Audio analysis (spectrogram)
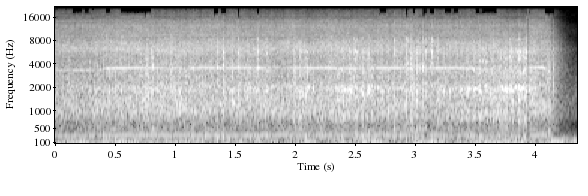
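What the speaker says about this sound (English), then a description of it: "5/8 wood drill, I think it's called, like a special wood drill." A steady, high-pitched whine of a power drill with a 5/8 wood bit boring through wood, running continuously for several seconds before cutting off at the end.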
